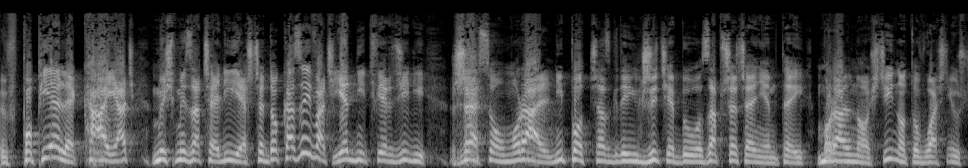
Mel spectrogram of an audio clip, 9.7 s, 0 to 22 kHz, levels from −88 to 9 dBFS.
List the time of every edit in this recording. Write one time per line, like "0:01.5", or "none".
0:08.1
